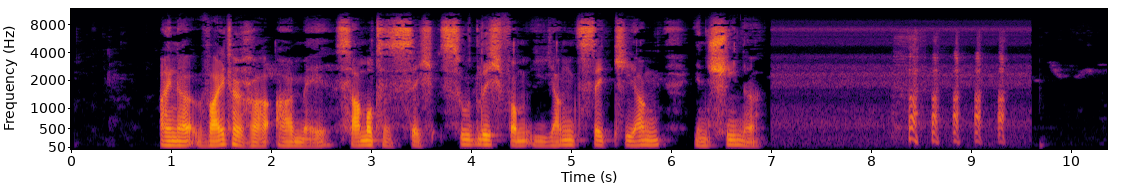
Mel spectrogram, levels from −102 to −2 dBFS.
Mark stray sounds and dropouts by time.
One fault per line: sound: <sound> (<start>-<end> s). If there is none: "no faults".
sound: laugh (8.2-9.4 s)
